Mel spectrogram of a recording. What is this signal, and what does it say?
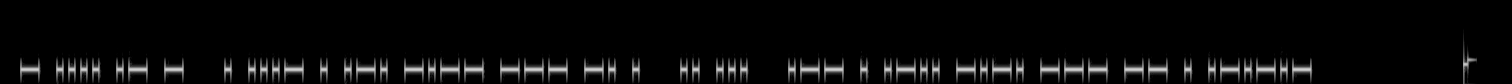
Morse code, heard as a keyed tone, about 20 wpm, 700 Hz. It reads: THAT EVERYONE IS WELCOME.
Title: Sentences with 7-Word Phrases - 20wpm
